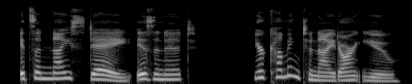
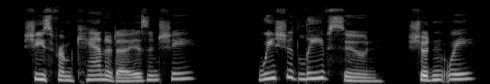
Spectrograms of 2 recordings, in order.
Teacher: making your voice rise slightly at the end of the tag question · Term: tag questions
